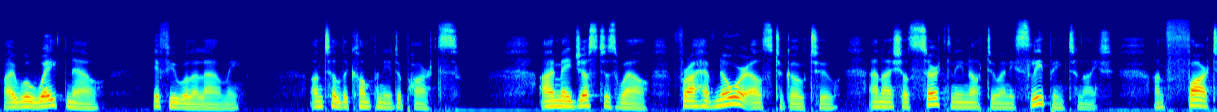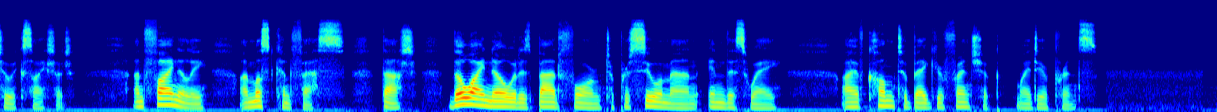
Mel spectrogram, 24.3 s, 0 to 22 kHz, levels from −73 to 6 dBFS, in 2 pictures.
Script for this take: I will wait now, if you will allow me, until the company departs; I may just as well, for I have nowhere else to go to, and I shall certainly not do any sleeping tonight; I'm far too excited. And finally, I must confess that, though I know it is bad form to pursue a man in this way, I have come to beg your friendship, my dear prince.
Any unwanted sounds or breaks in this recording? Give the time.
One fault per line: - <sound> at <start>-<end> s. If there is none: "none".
none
